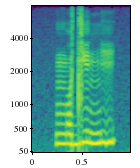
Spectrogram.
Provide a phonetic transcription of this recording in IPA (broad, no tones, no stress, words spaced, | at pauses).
ŋɔdʲe ŋi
